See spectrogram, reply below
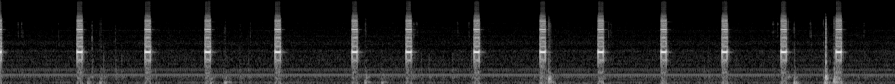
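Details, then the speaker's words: Simulated heart rate monitor beep on a digital Neonatal Resuscitation Program instrument panel run on a tablet, heart rate being raised from 22 toward 162: one beep per heartbeat, about 95 a minute, speeding up slightly, over a low hum. "or you could increase it from 22 and work your way up to 162 you'll hear a beep on with every heart ring"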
